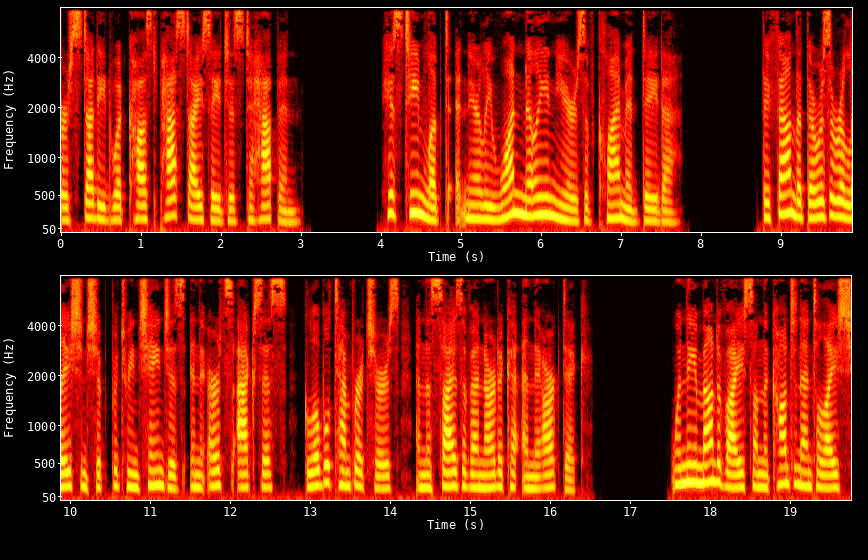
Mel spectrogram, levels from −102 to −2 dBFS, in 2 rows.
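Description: No technical faults are audible anywhere in the audio.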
